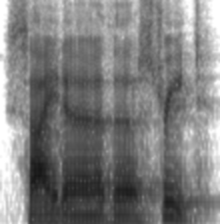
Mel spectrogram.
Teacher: You can say side of the street, or you can eliminate the V sound in of, because it's before a consonant.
